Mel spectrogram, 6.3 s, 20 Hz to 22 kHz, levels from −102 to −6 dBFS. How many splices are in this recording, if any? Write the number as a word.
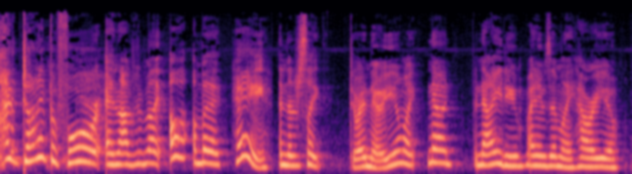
one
